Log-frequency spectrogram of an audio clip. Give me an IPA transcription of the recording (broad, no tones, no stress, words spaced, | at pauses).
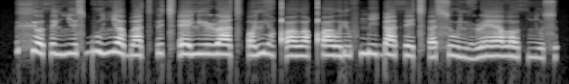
xʲɔθɘlʲʎɨːs bu ʎɐbat͡sʼɨ t͡sʼɛlʲɨː ɭat͡sʼɔ lʲe̤qʼoːqʼoːɾʲuf miɠaθet͡sʼɐ sulʲɔ̤ɭɛː lˠoθʎus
